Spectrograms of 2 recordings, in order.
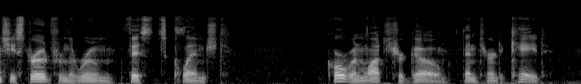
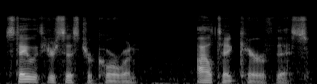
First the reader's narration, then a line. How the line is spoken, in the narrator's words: said to Corwin in a flat, commanding voice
